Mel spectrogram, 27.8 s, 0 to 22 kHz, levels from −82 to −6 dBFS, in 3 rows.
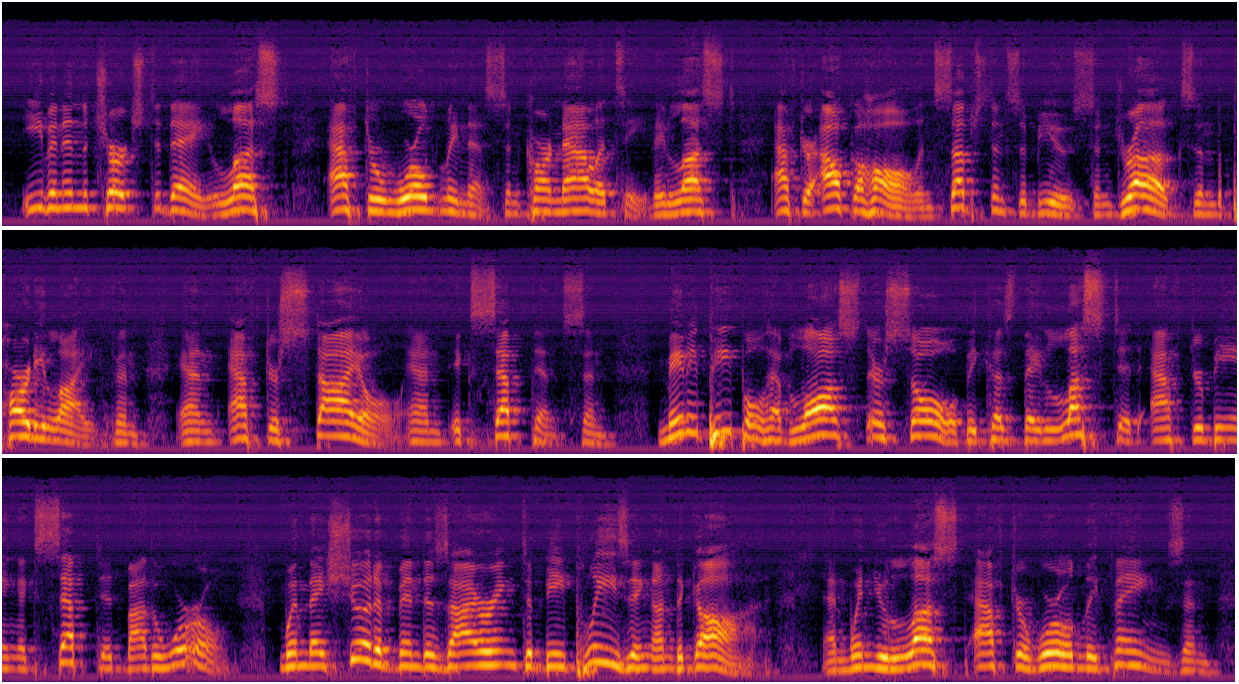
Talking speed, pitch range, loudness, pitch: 140 wpm, 160-210 Hz, -22 LUFS, 185 Hz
